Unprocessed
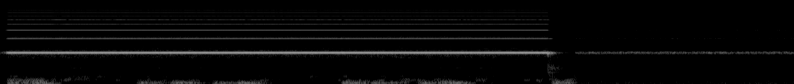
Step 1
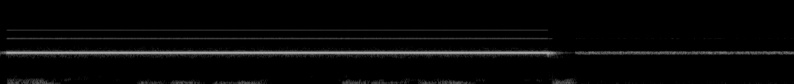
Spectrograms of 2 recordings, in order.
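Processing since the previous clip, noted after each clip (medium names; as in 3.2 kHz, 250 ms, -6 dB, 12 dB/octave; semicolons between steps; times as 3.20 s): FFT filter 430 Hz 0 dB, 810 Hz -17 dB, 1.5 kHz +13 dB, 13 kHz -17 dB; compression, threshold -22 dBFS, peak gain reduction 5.5 dB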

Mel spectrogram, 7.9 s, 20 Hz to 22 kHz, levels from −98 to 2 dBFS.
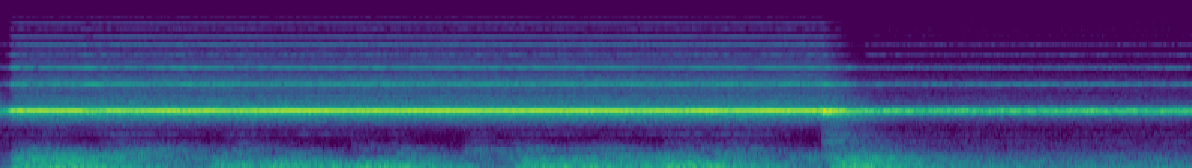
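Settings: reverberation RT60 1.1 s, pre-delay 4 ms, DRR -7.5 dB; trim +6.5 dB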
